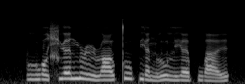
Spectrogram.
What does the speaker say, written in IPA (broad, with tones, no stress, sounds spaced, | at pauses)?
l w ɔ˨˩ ɕ ɥ ɛ˥ n ɻ ɻ̩˨˩ ɻ ɑ˧˥ ʊ̯ t̪ u˥ p j ɛ˨˩ n l u˥˩ l j ɛ˧˥ p w a˨˩˦ ɪ̯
